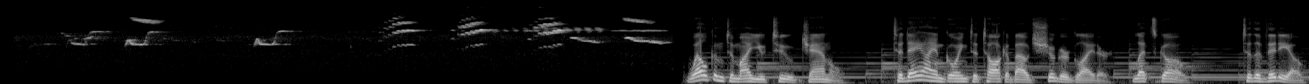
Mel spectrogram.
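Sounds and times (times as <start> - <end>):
songbirds chirping: 0.2 - 6.8.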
